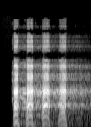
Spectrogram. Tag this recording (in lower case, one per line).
laughter
human voice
